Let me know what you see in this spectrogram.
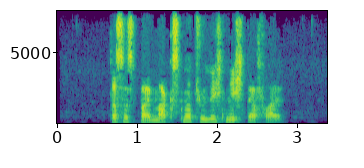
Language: German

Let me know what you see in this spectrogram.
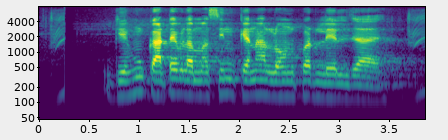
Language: Maithili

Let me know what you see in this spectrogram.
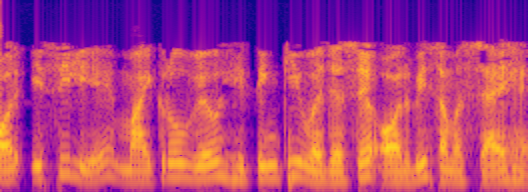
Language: Hindi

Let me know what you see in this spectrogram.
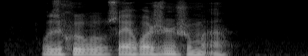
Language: Kabardian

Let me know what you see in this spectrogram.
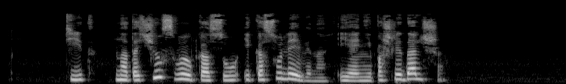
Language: Russian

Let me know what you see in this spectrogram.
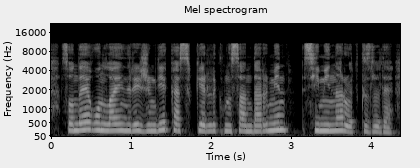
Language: Kazakh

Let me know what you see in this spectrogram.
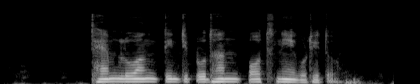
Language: Bangla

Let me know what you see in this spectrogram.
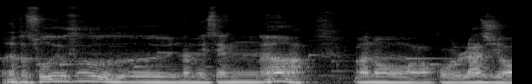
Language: Japanese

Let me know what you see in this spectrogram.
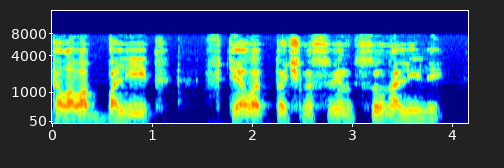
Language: Russian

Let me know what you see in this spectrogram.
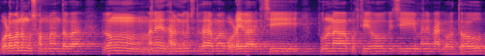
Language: Odia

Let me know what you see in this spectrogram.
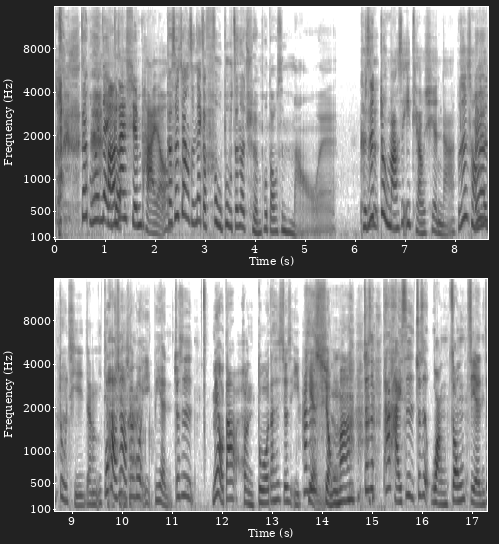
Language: Chinese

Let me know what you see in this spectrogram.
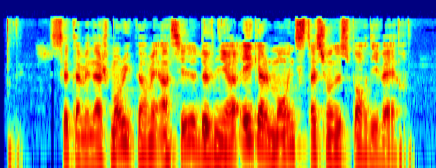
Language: French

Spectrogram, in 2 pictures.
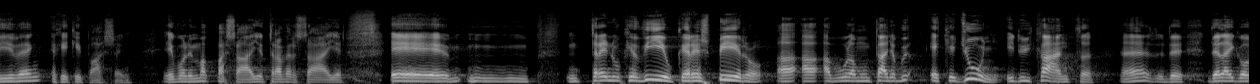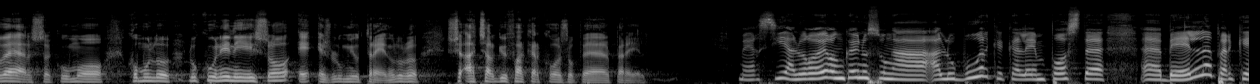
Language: Italian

